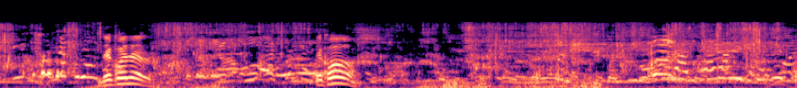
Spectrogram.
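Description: Water splashes as people wade through shallow water.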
